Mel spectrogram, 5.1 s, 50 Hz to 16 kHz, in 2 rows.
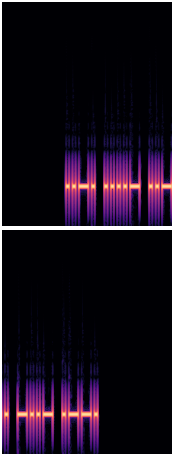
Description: Morse code, heard as a keyed tone, about 25 wpm, 700 Hz. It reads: F4FXP
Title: DXCC-100 Call Signs - 5 Characters - 25wpm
